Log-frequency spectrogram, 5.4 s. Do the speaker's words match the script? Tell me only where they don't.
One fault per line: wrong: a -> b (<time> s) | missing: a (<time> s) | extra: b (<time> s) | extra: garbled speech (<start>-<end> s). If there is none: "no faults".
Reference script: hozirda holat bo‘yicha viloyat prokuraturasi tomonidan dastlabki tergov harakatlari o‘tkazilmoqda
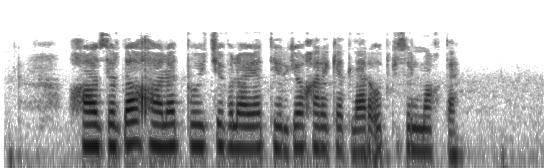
missing: prokuraturasi tomonidan dastlabki (2.7 s)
